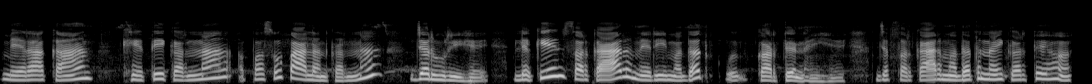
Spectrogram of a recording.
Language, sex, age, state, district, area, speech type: Hindi, female, 60+, Uttar Pradesh, Bhadohi, rural, spontaneous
